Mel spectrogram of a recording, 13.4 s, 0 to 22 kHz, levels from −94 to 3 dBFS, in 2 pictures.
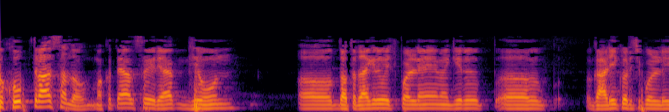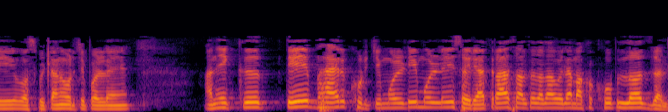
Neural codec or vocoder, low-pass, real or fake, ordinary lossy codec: none; 7.2 kHz; real; MP3, 24 kbps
